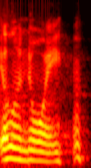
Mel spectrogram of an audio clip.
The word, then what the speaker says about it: Illinois: episode, we will be going back to Hadenfield, Illinois. Illinois, however you want to pronounce it. Tomato tomato. No, it's literally Illinois. It is how I pronounce it.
